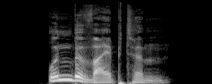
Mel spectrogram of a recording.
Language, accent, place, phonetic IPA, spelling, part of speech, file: German, Germany, Berlin, [ˈʊnbəˌvaɪ̯ptəm], unbeweibtem, adjective, De-unbeweibtem.ogg
- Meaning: strong dative masculine/neuter singular of unbeweibt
